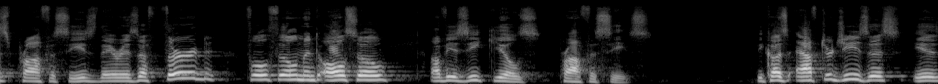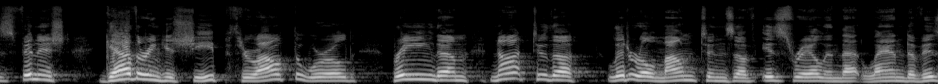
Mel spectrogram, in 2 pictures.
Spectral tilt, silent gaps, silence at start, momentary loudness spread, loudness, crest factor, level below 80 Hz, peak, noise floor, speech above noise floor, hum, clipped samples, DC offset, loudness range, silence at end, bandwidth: -6.5 dB/octave; none; 0 s; 11 LU; -19 LUFS; 18 dB; -72 dBFS; -2 dBFS; -76 dBFS; 57 dB; none; under 0.1%; under 0.1%; 5 LU; 0 s; 16.5 kHz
